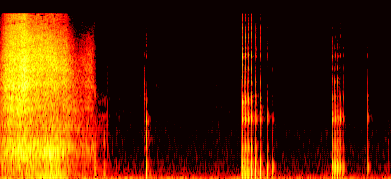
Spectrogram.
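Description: A short burp rumbles out, followed moments later by a smaller second one. A burst of breathy noise and a faint click come before it, with no talking.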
